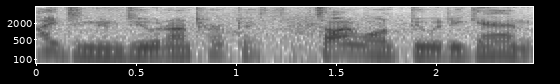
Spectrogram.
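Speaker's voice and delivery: play-acted sassy, cheeky retort, all sass. Retelling his reply to a man who warned him; retelling a sassy reply. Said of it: "And now I sound all sassy".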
